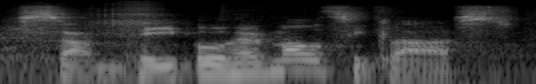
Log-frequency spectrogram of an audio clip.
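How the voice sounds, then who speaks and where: A player in a tabletop game who speaks in a giggly, animated way. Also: mid-range voice, measured pace, a crowd in the background.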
